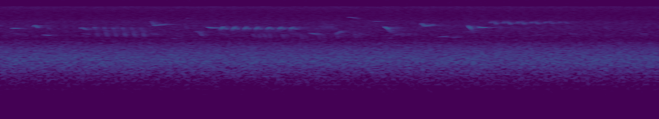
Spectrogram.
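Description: Near silence: a steady faint hiss with small birds chirping faintly and high, including a couple of quick trills about one and two seconds in.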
